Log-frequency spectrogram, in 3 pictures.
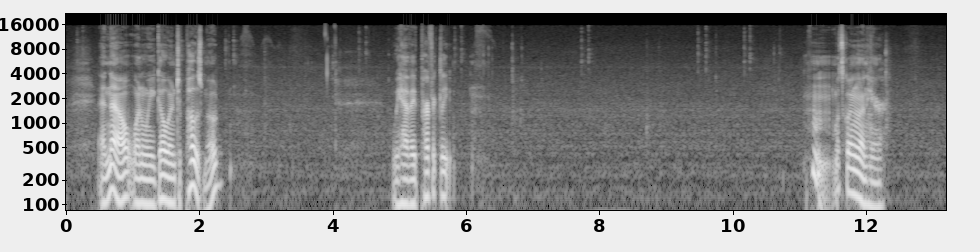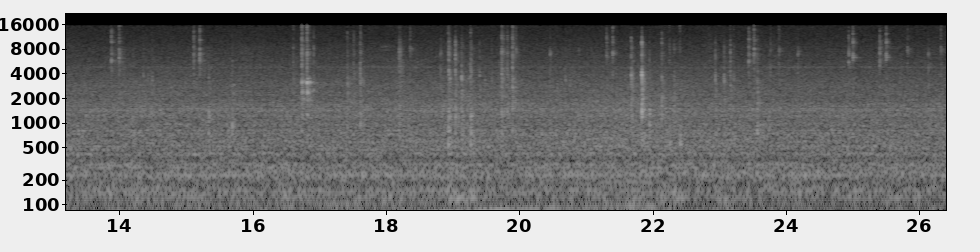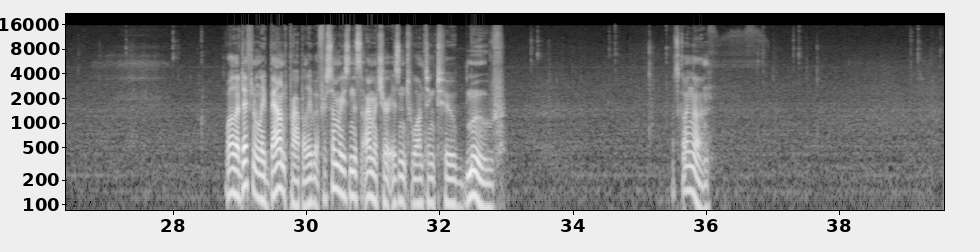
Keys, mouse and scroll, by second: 2.5 click, 3.3 KP_3, 4.4-6.5 drag, 5.0 r, 6.7 r, 8.2 drag, 8.4 click, 8.6-11.9 right drag, 9.8 r, 12.5 KP_3, 14.1-14.7 drag, 14.4 r, 14.7-15.1 right drag, 19.2 shift+c, 20.8 r, 22.2 Escape, 22.3 Escape, 23.1 r, 24.6 right click, 25.0-26.0 drag, 28.3 ctrl+z, 31.5-31.8 drag, 31.8 right click, 34.1 r, 35.3 KP_3, 36.1 r, 37.6 r.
